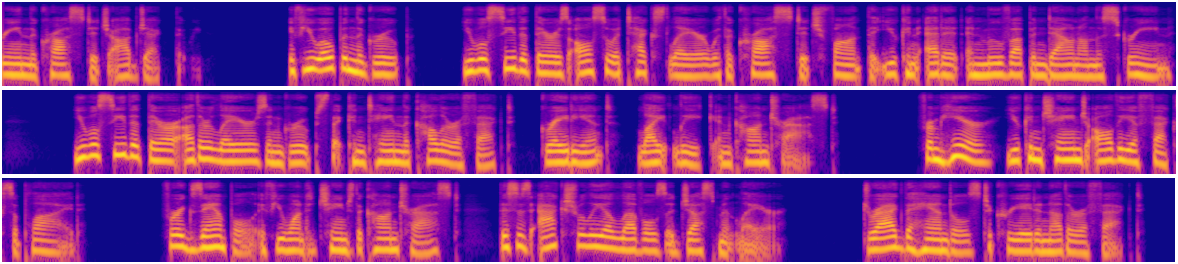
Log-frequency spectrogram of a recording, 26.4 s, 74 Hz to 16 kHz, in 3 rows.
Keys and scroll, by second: 6.8-7.6 typing.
